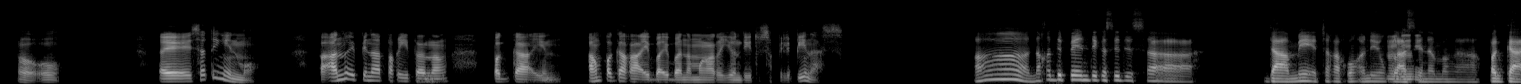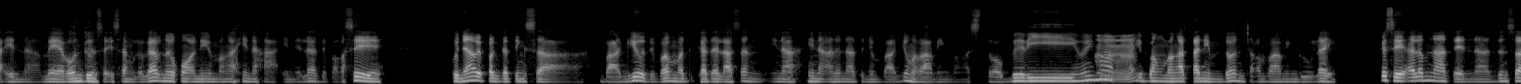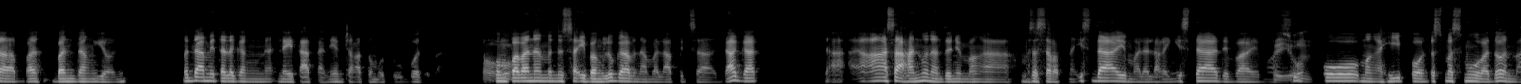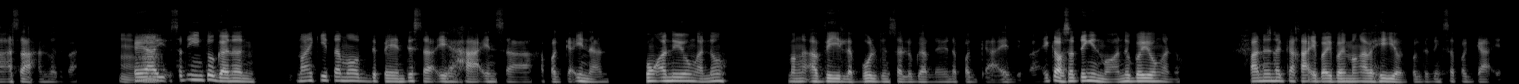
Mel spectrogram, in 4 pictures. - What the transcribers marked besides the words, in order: none
- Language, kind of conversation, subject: Filipino, unstructured, Ano ang papel ng pagkain sa ating kultura at pagkakakilanlan?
